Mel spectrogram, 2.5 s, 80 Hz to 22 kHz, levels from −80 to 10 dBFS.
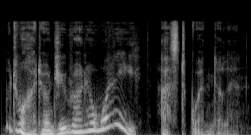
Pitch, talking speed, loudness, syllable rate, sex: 140 Hz, 190 wpm, -17 LUFS, 5.8 syllables/s, male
